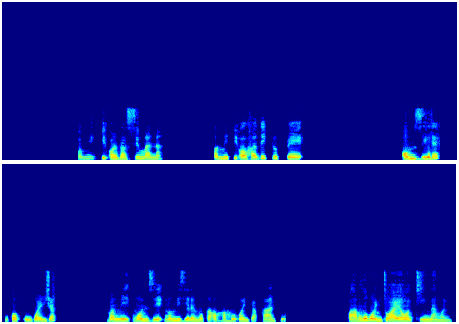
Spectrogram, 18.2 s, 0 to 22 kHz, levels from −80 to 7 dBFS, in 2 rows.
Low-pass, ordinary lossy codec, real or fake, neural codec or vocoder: 7.2 kHz; MP3, 32 kbps; fake; codec, 16 kHz, 0.5 kbps, FunCodec, trained on Chinese and English, 25 frames a second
